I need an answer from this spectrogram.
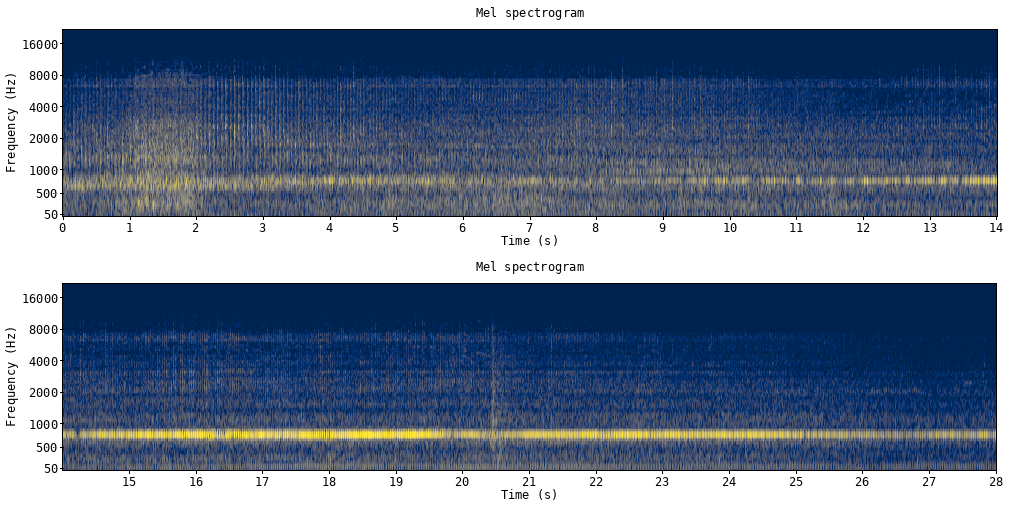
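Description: Narrow-gauge train running, with mechanical clatter and a steady high whine that rises slightly in pitch and grows louder around the middle. A low rumble comes in about halfway.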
